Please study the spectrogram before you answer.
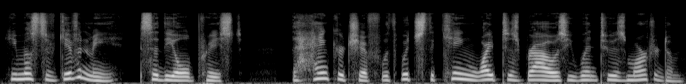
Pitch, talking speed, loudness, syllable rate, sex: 205 Hz, 210 wpm, -18 LUFS, 4.7 syllables/s, female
